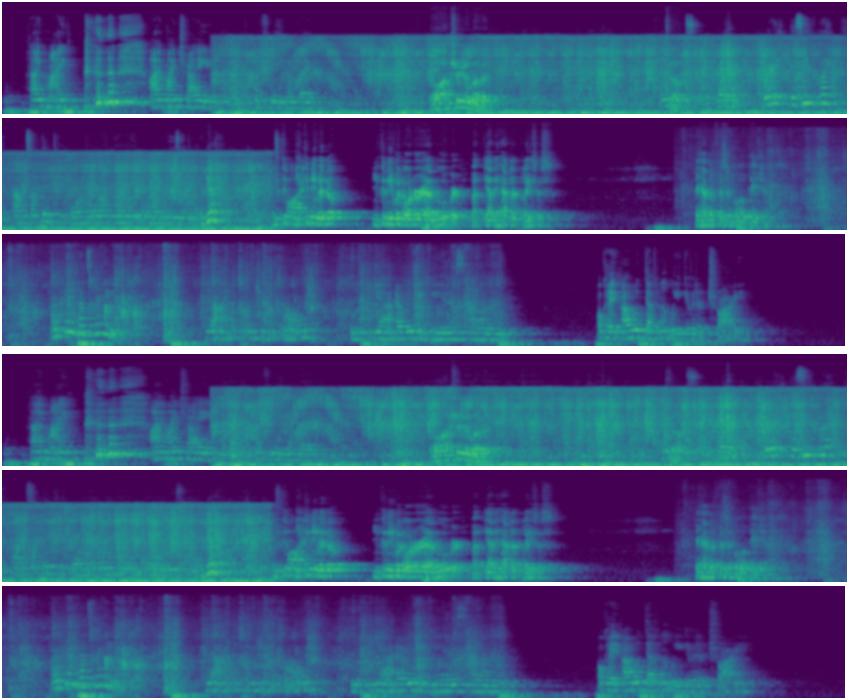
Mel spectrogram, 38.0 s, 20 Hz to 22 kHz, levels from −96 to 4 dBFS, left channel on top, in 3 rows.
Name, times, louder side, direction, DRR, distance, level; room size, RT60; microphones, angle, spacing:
voice 1, 0.4-3.3 3.8-4.7 9.8-11.0 11.3-15.7 16.7-17.3 23.1-23.9 26.1-27.1 27.9-28.0 28.4-30.0 30.6-33.0 34.2-36.5, left 3 dB, 90° left, 4 dB, 0.6 m, -36 dB
sound 1, 3.1-16.7, right 2 dB, 65° right, 0.8 m, -32 dB
voice 2, 6.4-7.3 10.0-10.2 15.6-15.9 16.7-17.7 18.2-20.9 23.1-24.2, left 2 dB, 25° left, 2 dB, 0.3 m, -29 dB
sound 2, 22.7-32.8, left 2 dB, 40° left, 0.9 m, -44 dB
5.9 x 2.6 x 2.6 m, 1.0 s
head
